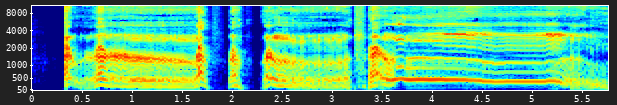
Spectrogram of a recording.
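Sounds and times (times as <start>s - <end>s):
woman imitating dog growls and snarling howl: 0.4s - 3.8s, 5.0s - 5.7s.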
